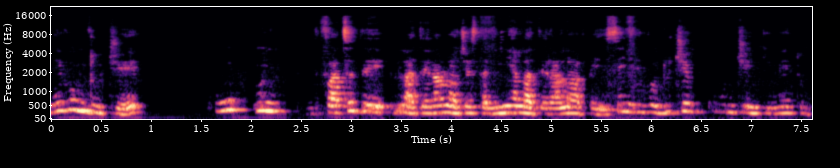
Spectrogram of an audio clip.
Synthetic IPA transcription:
ne̞vo̞md̪ut͡ʃe | kuɨn | fat̪səd̪e̞lat̪e̞ɾalulat͡ʃe̞st̪alinialat̪e̞ɾaləapensenevəd̪ut͡ʃe̞mkuɨnt͡ʃe̞nt̪ime̞t̪ɾu

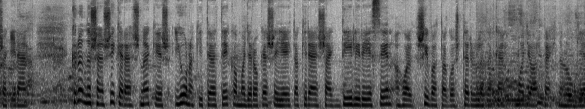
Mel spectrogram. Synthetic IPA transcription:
ɛɡiɾaːnt̪kylø̞nøʃɛnʃikɛɾɛʃnɛkeːʃjoːnɒkit̪eːlt̪eːkɒmɒɟɒɾo̞kɛʃeːjɛit̪ɒkiɾaːjʃaːɡ̚d̪eːliɾeːseːnɒ̰ɦo̞lʃivɒt̪ɒɡo̞ʃt̪ɛɾylɛt̪ɛkɛnmɒɟɒrt̪ɛxno̞loːɡijaː

